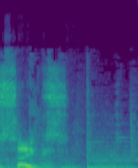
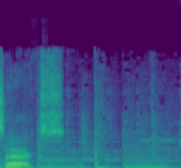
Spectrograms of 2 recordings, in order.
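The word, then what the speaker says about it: seax: sword out of one it never pronounced the sikes no no it's it's pronounced sex pronounce sex i would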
